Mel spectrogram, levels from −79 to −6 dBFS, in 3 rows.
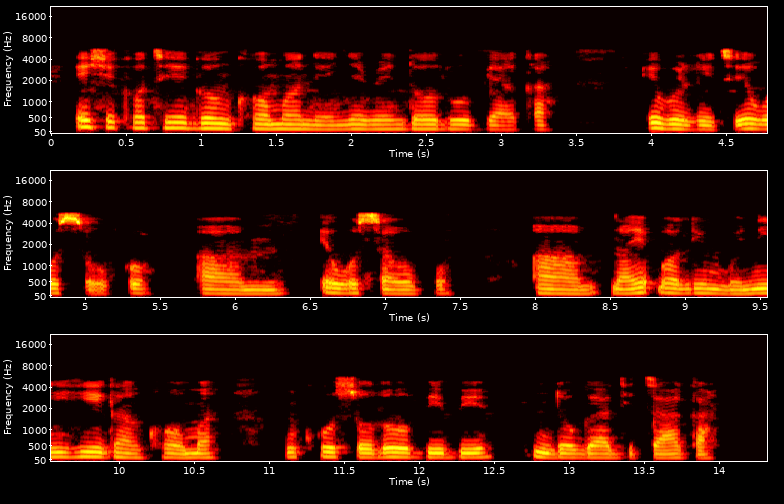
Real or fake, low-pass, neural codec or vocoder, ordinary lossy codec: real; 5.4 kHz; none; none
